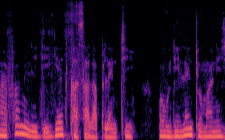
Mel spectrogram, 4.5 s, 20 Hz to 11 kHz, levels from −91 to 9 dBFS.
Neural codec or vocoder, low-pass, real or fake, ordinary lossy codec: none; none; real; none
